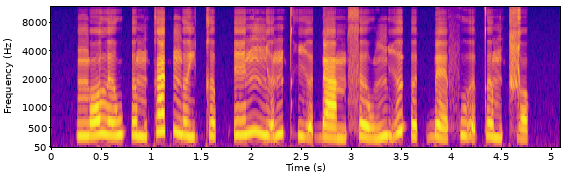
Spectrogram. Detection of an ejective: absent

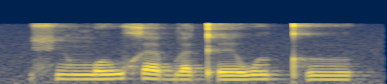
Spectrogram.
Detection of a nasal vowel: present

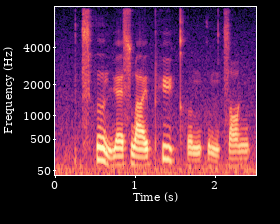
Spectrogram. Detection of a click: absent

